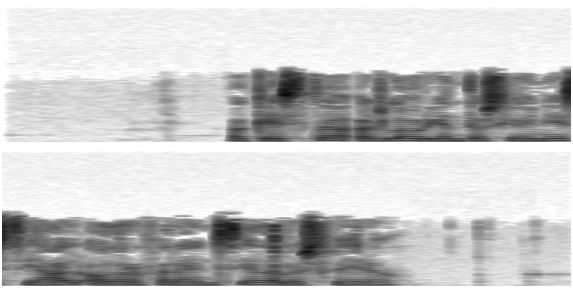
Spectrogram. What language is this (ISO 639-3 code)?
cat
